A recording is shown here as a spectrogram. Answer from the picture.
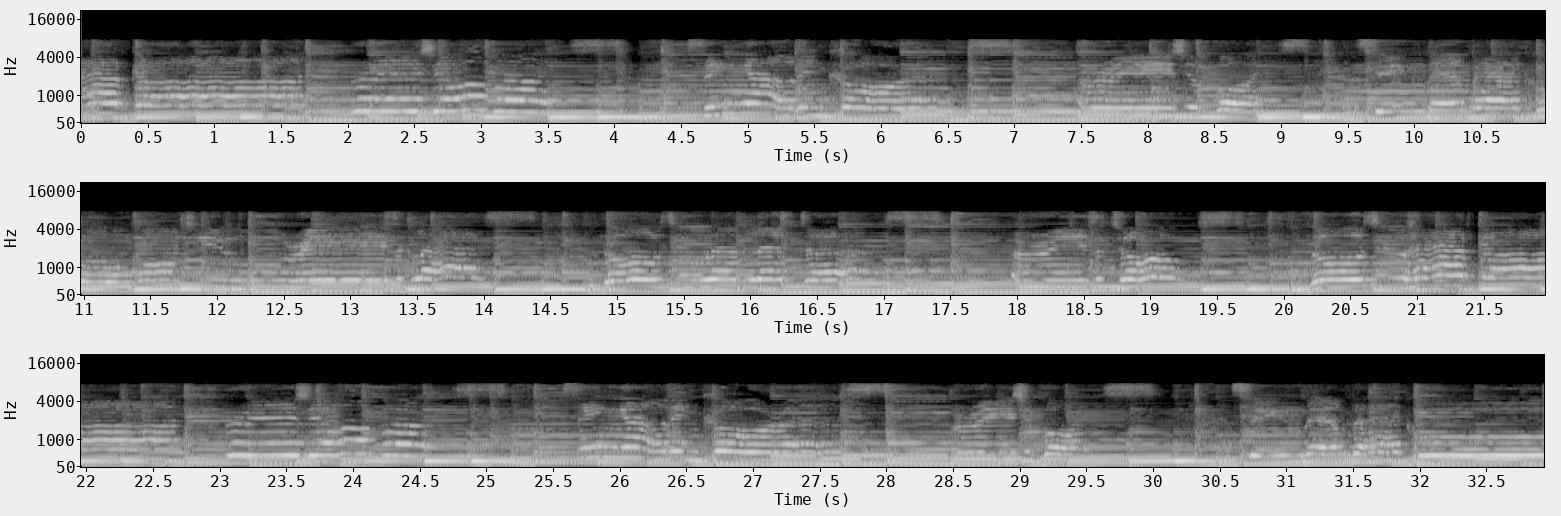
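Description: A woman singing a song while strumming an acoustic guitar with a capo, in a steady rhythm.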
